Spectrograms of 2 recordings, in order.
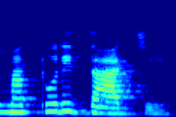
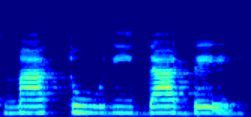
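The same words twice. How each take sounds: First: MATURIDADE said slowly, weight on DA; stressed syllable. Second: MATURIDADE slowly, as ma, tu, ri, da, de; syllable by syllable. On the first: Teacher showing pupils the strong syllable, stressed on DA. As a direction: stretch the "da" in "maturidade", ending in "dji". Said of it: "Qual é a sílaba forte?". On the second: Teacher counting five syllables for pupils, syllable by syllable. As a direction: give each syllable of "maturidade" equal weight. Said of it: "Cinco sílabas". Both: Shown as a demonstration.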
